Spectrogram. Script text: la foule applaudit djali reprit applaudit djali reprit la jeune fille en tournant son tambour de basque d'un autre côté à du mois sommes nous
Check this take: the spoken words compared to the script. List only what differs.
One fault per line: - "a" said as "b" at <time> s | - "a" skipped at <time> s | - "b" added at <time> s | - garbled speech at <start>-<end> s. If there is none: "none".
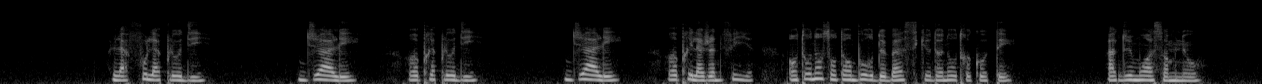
none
